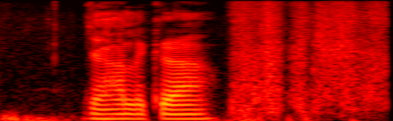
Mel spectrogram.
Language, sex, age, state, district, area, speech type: Santali, male, 30-45, Jharkhand, East Singhbhum, rural, spontaneous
